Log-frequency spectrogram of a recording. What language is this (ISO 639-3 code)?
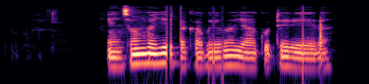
lug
